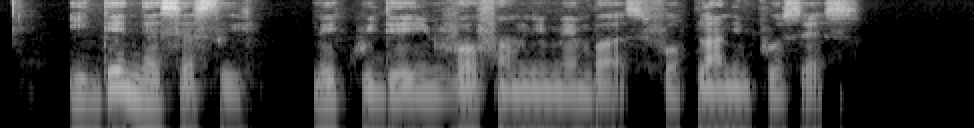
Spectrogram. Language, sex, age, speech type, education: Nigerian Pidgin, male, 30-45, spontaneous, tertiary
